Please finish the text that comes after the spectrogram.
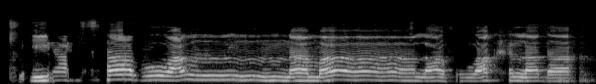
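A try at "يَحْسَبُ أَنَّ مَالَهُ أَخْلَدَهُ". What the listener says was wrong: একটু টান হবে আবার। তিন আলিফ টান হবে, মধ্যে মুনফাসিল। তিন আলিফের জায়গায় চার আলিফ, পাঁচ আলিফ হয়ে গেল সমস্যা, কিন্তু তিন আলিফের কম হতে পারবে না। এখানে হচ্ছে মধ্যে মুনফাসিল,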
